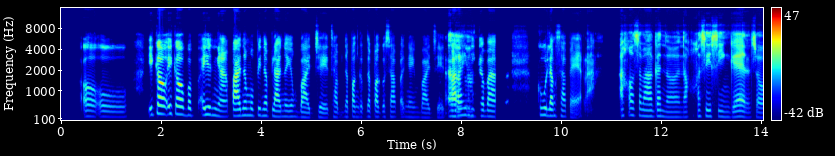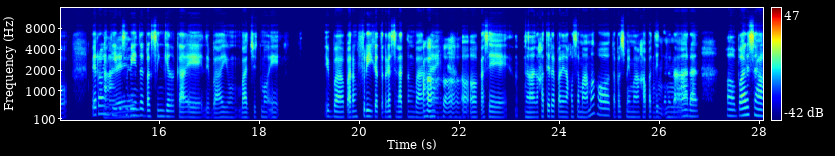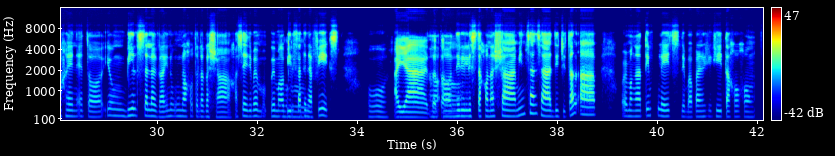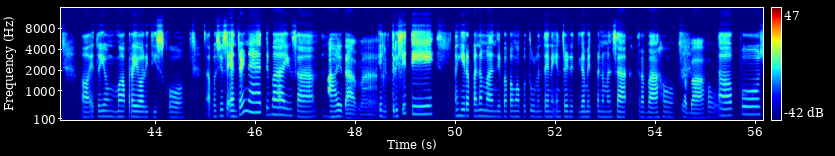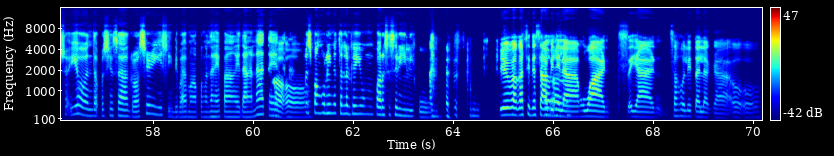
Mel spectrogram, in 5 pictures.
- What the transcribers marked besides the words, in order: tapping; other background noise; laughing while speaking: "Oo"; chuckle
- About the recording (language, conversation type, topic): Filipino, unstructured, Ano ang mga simpleng hakbang para makaiwas sa utang?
